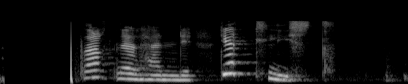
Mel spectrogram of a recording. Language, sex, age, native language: Icelandic, male, 9, Icelandic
